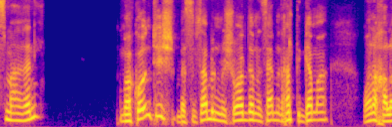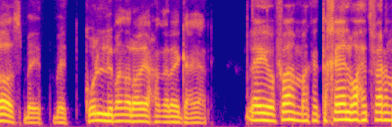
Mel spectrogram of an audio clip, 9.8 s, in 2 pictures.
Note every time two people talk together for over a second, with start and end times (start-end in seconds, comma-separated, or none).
none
